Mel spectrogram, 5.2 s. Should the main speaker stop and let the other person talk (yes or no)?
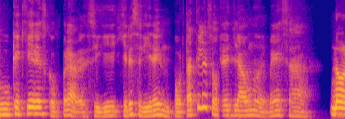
yes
